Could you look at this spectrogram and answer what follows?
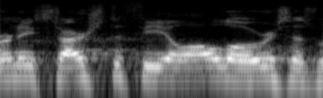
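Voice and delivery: usual speaking voice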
